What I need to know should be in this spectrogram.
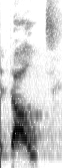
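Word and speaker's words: doubt: इस तरीके से डाउट, बी साइलेंट है, डाउट।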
